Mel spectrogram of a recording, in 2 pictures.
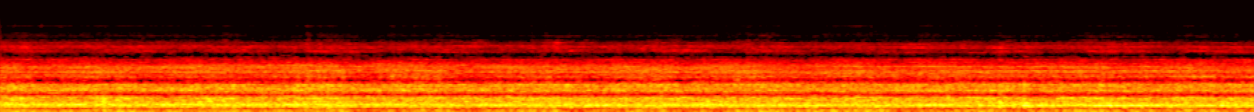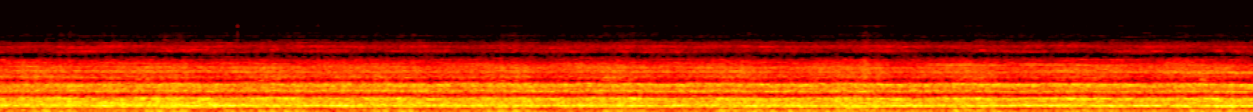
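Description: Freight train tank cars rolling steadily past, a continuous noise of steel wheels running on the rails.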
